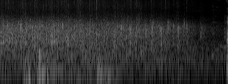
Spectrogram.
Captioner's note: applause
